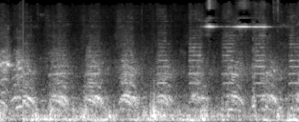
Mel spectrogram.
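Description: A group of men chanting and shouting together in a quick, even rhythm, each short shout rising and falling in pitch. A thin, high, whistle-like tone sounds over them near the end.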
